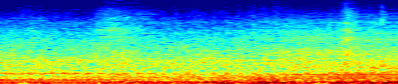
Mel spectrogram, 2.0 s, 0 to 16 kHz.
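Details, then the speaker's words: 2002 Ford Focus 1.4 petrol with codes P0304 (cylinder 4 misfire) and P0420, revved: lumpy, uneven low rumble stumbling as revs rise, blue-white smoke and bad smell; misfire from a faulty spark plug. "go a bit more I don't know if you can hear just how bad that is now"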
